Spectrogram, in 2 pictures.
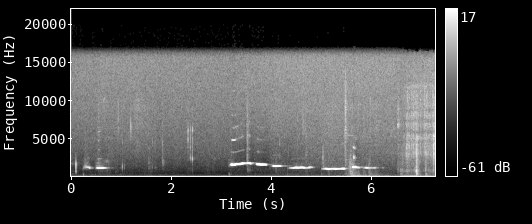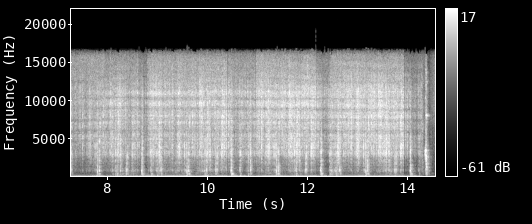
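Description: A person whistles a short, clear tune of stepping, descending notes for about six seconds, then a loud, dense crackling and crushing noise takes over for the rest.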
